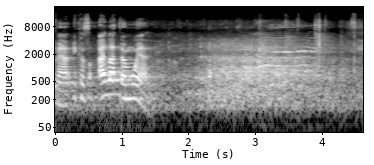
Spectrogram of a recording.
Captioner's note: laughter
